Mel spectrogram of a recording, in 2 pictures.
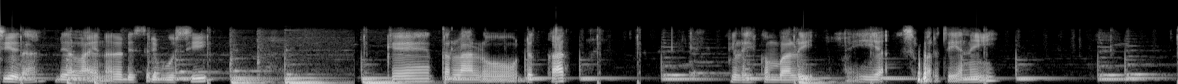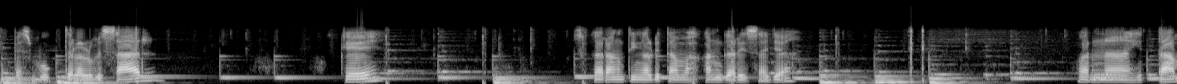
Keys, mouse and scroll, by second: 15.5 ctrl+click, 16.5 shift+click, 20.8 ctrl+click, 21.0 ctrl+click.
